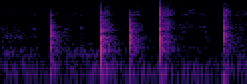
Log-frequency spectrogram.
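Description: Writing by hand: four short, sharp strokes of a writing tool in the first second and a half, as a formula is written out.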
